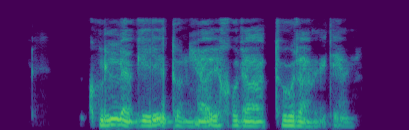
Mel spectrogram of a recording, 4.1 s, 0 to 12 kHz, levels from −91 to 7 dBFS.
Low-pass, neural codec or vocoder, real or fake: 7.2 kHz; codec, 16 kHz, 2 kbps, FreqCodec, larger model; fake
